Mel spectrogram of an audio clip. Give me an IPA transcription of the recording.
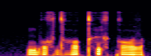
mboxdʱɔ kʰə̃xkɔl

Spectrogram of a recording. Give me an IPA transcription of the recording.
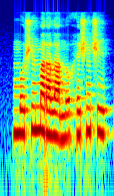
mo˧ʃĩ˦ma˦˨ɾa˧ la˨ no˨he˧ʃĩ˦ ʃi˦˨

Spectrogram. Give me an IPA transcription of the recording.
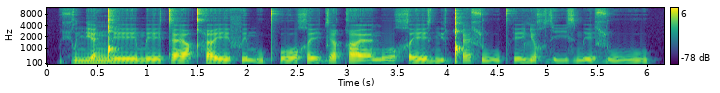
çunʲæ ŋ͡ǃeː meːtæːqʰeː femu pʰoːχeːɡleqæː ŋoːχeːz nʲoǃʼæɬuː pʰeːlʲøχ ziːz meːɮuː

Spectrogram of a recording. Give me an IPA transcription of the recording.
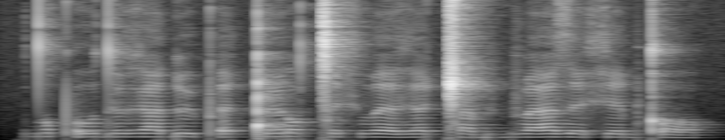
dɔpʼodø ɣæɗʉpʼɛ ǃøɾɔ ǀexβɛɣɛ ǁæbybβæze xeb kʼɔ

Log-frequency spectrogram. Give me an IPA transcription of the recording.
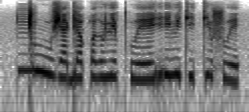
ŋ͡ǀuːʒæ ɡeqʷəðulʲæ kʷʰeːrʲelʲɵtʲe tʲɵsʷe

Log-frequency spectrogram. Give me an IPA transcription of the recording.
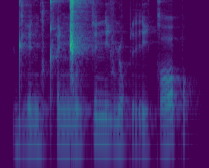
ɖʱeŋɡuʈʰɛŋ͡ǁu kɪnivɳopri kɔp

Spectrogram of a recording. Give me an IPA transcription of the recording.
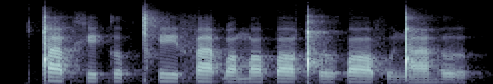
ǃapxekɤp ǀʰe faɓɒmɒ pɒǃʰɤ pɒfʊ ŋ͡ǃaɦɤ

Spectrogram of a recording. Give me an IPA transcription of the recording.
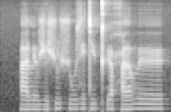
aløʒɪ ʃyʃu zɪty kʼʏħɐ βø

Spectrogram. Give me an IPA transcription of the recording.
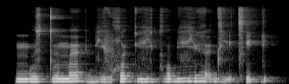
mu˩ztʷe˧mə˥ | bʲe˩vχʷe˥kvʲø˧ɡʱo˥b vʲø˥ɦə̰˥dʱḭ˩ t͡sʼi˥k

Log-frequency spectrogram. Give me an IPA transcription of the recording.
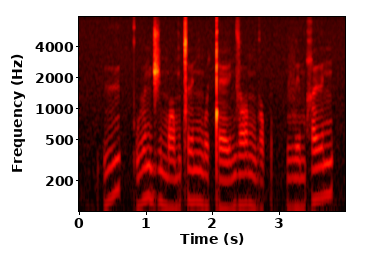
ʔɨ | kʷʼɘʊ̯nd͡ʒi mɔmǀɘːnŋʷɘː ǃɛɪ̯nzɔːŋɡɔp | vemχɘːn

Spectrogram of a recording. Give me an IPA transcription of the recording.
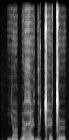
ja˨ɓə˧ʕɛ˧ ɡu˦ǀʰɛ˧ǀə˧

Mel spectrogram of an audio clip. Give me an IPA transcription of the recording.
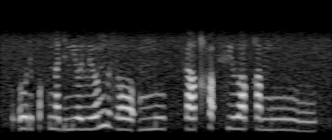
ʔoɾɪpɪq neɡɪmʲɔː lʲɔŋʊ zɔːʔmːuː kːaqʰoʔ fʲoːqɛ muː

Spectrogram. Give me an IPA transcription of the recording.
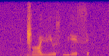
ɡ͡ǁɑvʲusbʲes

